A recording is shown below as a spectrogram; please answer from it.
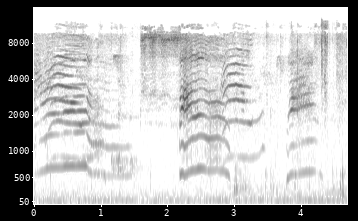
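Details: A stray cat in Morocco begging for food gives three long, clear meows, each holding steady then dropping at the end, spaced by short gaps, with a soft human voice and faint street noise around them.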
